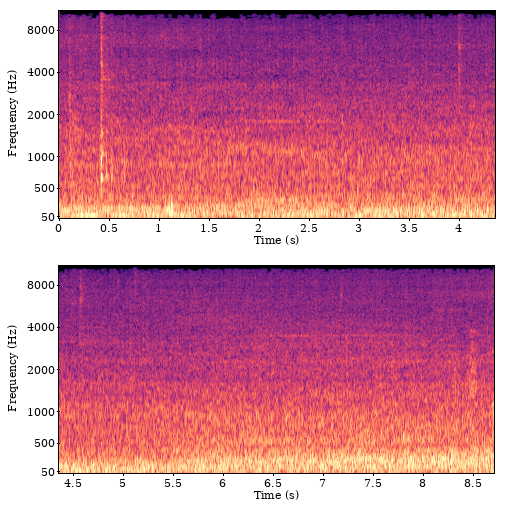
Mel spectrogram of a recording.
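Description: A vehicle engine idling close by: a steady, low, even hum, with a few faint clicks over it.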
